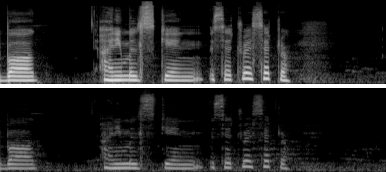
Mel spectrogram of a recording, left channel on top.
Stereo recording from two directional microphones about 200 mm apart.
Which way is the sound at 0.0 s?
50° left (ahead or behind).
